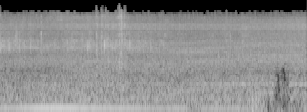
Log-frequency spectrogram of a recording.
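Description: Street noise heard from a moving bicycle: a steady low motor hum that stops about four seconds in, over an even rush of wind and road noise.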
